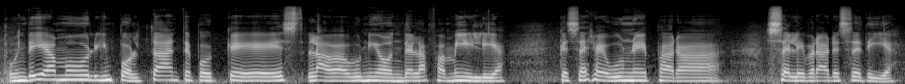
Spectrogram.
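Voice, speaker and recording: A woman answering a street reporter's questions on a city sidewalk, hesitant and unhurried. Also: on the low side, steady tone, a little hiss or hum. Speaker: interviewee. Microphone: reporter's handheld mic.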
